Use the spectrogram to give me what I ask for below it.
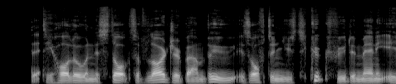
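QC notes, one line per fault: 0.38–0.40 s, damaged data in a compressed stream: corrupted frames are misdecoded, giving a brief glitch before "hollow in the stalks".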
